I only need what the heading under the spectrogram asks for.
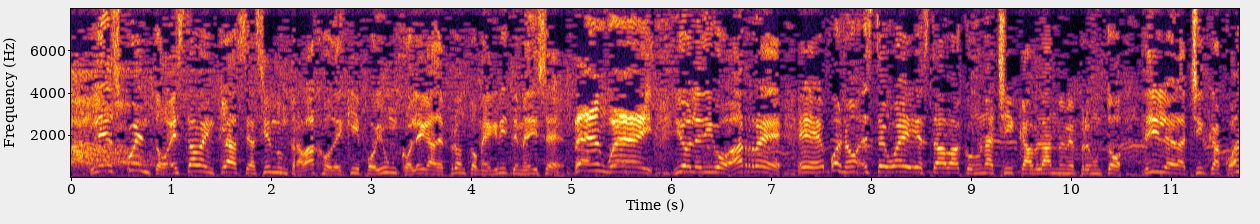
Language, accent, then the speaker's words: Spanish; Guadalajara, Jalisco, Mexico; now in Puerto Vallarta, Mexico; vivo solo en Puerto Vallarta y soy originario de Guadalajara, donde vive mi familia.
